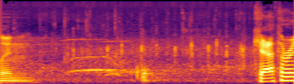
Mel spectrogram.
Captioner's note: applause, cheering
